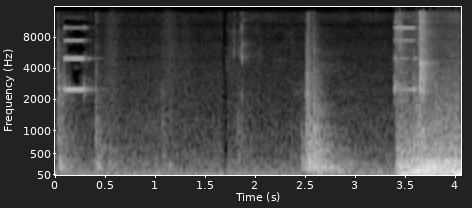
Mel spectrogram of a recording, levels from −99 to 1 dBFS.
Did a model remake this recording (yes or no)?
no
